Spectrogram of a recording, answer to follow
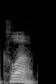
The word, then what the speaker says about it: klub: example, the B in club, club, is pronounced like a P, and the RZ in PRZE sounds like SZ.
